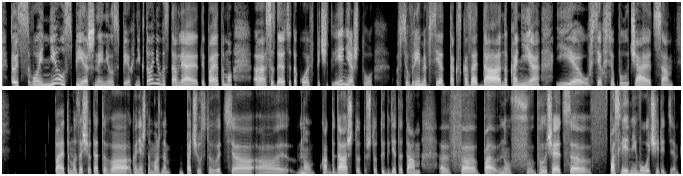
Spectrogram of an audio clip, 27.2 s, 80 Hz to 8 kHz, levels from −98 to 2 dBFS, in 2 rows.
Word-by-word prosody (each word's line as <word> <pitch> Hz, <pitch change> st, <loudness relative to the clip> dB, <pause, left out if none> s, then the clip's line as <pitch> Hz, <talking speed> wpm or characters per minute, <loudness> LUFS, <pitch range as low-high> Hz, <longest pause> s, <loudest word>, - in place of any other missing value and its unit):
То 245 Hz, -, +3 dB
есть 255 Hz, -, +5 dB
свой 275 Hz, +1 st, +2 dB
неуспешный 240 Hz, -, +1 dB
неуспех 185 Hz, +1 st, -6 dB
никто 195 Hz, -, -6 dB
не 375 Hz, -2 st, -8 dB
выставляет, 195 Hz, -, +2 dB
и 200 Hz, -, -8 dB
поэтому, 240 Hz, +1 st, +1 dB, 0.4 s
э, 205 Hz, -1 st, +2 dB
создаётся 235 Hz, +4 st, +3 dB
такое 225 Hz, +2 st, -5 dB
впечатление, 220 Hz, -, -1 dB
что 190 Hz, -2 st, -4 dB, 0.5 s
всё 220 Hz, -, -2 dB
время 235 Hz, +4 st, -1 dB
все, 235 Hz, +3 st, +1 dB
так 195 Hz, -1 st, -3 dB
сказать, 205 Hz, -2 st, 0 dB
да, 205 Hz, +1 st, +7 dB
на 190 Hz, +1 st, -5 dB
коне, 200 Hz, -6 st, +1 dB, 0.3 s
и 180 Hz, -2 st, -1 dB
у -, -, -11 dB
всех 220 Hz, +2 st, 0 dB
всё 210 Hz, -, -1 dB
получается. 180 Hz, -7 st, +1 dB, 1.3 s
Поэтому 195 Hz, +1 st, -1 dB
за 200 Hz, -, -2 dB
счёт 200 Hz, +2 st, +4 dB
этого, 180 Hz, -5 st, -1 dB
конечно, 190 Hz, 0 st, -3 dB
можно 175 Hz, 0 st, -8 dB, 0.4 s
почувствовать, 185 Hz, -4 st, -3 dB
э, -, -, -1 dB
а, 80 Hz, -, -4 dB, 0.3 s
ну, 230 Hz, -11 st, -9 dB, 0.2 s
как 180 Hz, -2 st, -4 dB
бы, 170 Hz, -, -11 dB
да, 195 Hz, +4 st, +4 dB
что 165 Hz, -3 st, +3 dB
т 145 Hz, -, -18 dB
что 180 Hz, -, -2 dB
ты 205 Hz, -, -11 dB
где-то 180 Hz, 0 st, -8 dB
там, 170 Hz, +1 st, -3 dB, 0.4 s
э, 170 Hz, -2 st, -6 dB
фэ 175 Hz, +1 st, -2 dB
па 180 Hz, -7 st, +1 dB
ну, 180 Hz, -6 st, -11 dB
ф 155 Hz, +3 st, -3 dB, 0.2 s
получается 180 Hz, -, +3 dB
в -, -, -13 dB
последний 215 Hz, +1 st, +3 dB
в 230 Hz, -, -10 dB
очереди. 165 Hz, -8 st, -1 dB
195 Hz, 125 wpm, -23 LUFS, 175-220 Hz, 1.3 s, да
